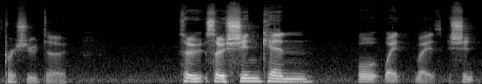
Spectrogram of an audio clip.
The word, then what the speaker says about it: prosciutto: That's pronounced prosciutto.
